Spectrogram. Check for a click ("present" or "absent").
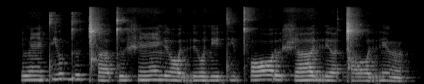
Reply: present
